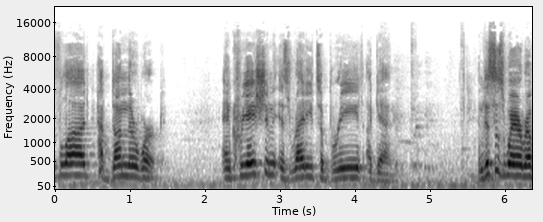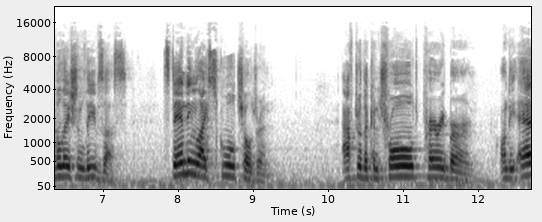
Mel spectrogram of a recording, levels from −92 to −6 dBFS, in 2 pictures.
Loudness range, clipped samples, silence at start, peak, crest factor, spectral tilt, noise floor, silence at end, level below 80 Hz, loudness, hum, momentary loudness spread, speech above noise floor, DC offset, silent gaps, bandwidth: 4 LU; under 0.1%; 0 s; -2 dBFS; 18 dB; -3.5 dB/octave; -51 dBFS; 0 s; -50 dBFS; -19 LUFS; none; 16 LU; 32 dB; under 0.1%; none; 13.5 kHz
